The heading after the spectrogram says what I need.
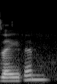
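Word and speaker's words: Xaden: I ship Violet and I think you say his name is Zayden for it's x-a-d-e-n umber season but oh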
